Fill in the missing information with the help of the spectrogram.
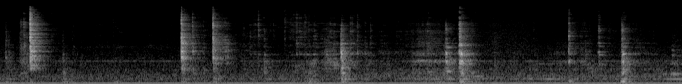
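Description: Irregular clinks and light knocks of kitchen utensils against a dish, about eight in all, as a frozen pork cutlet is coated in oil.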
